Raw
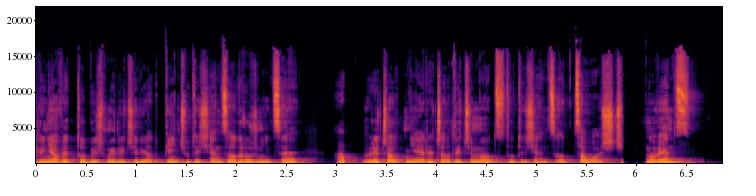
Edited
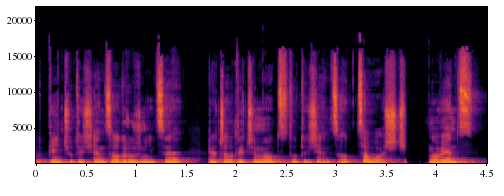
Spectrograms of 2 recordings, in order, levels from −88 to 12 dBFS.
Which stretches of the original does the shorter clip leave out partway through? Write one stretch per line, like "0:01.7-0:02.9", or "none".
0:02.9-0:03.9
